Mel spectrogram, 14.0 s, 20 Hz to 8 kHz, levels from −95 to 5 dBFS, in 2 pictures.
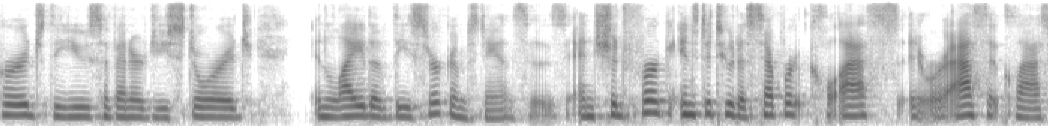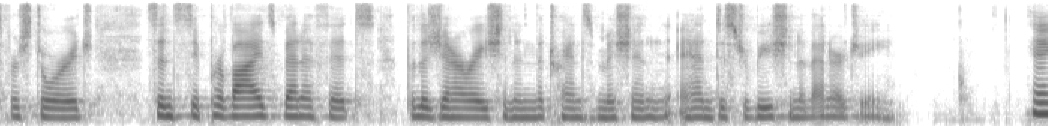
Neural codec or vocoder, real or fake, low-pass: codec, 16 kHz, 4.8 kbps, FACodec; fake; 7.2 kHz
